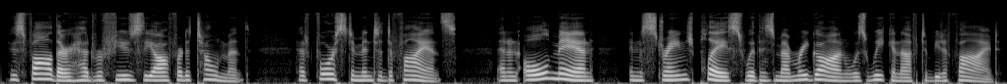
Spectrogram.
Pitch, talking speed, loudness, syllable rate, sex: 195 Hz, 175 wpm, -18 LUFS, 5.5 syllables/s, female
